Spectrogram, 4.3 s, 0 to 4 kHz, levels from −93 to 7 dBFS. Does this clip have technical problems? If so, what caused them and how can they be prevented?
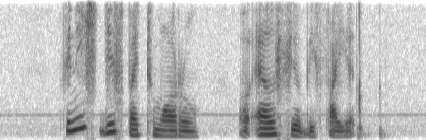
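Yes. Aliasing runs through the whole speech clip. The audio was cut from 16 kHz to 8 kHz without an anti-aliasing filter, so content above 4 kHz folds back down as gritty, metallic hash, roughly 20 dB below the signal. A plain low-pass would only dull sibilants, but this adds new, unrelated tones. To prevent it, apply a low-pass filter below 4 kHz before downsampling, or use a proper resampler.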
